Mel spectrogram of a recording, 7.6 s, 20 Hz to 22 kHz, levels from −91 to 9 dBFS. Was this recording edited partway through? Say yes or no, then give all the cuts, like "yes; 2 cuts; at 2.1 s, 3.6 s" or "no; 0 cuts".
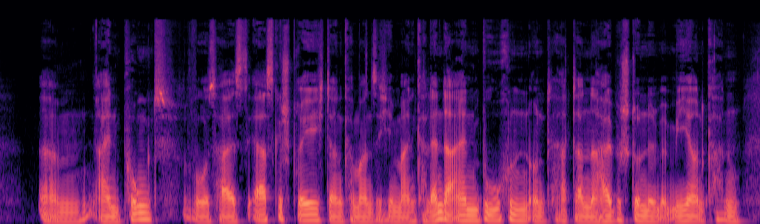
no; 0 cuts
